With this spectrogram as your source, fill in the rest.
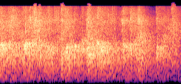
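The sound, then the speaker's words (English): A crowd at a fundraiser for California Latinas for reproductive justice breaks into sustained, loud applause, dense clapping with cheers mixed in, holding steady for a couple of seconds before easing slightly at the end. “Let them hear it, man.”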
